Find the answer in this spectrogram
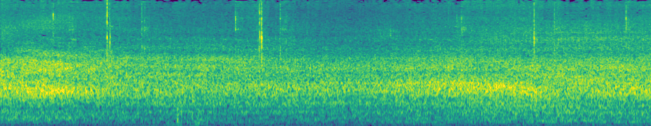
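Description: Loaded Scania trucks passing on a highway: a steady rush of tyre and diesel engine noise. It eases slightly after the first second, then builds again as the next truck comes closer.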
